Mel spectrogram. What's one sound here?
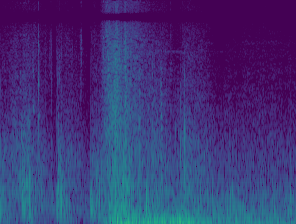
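A burning torch roars and crackles.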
